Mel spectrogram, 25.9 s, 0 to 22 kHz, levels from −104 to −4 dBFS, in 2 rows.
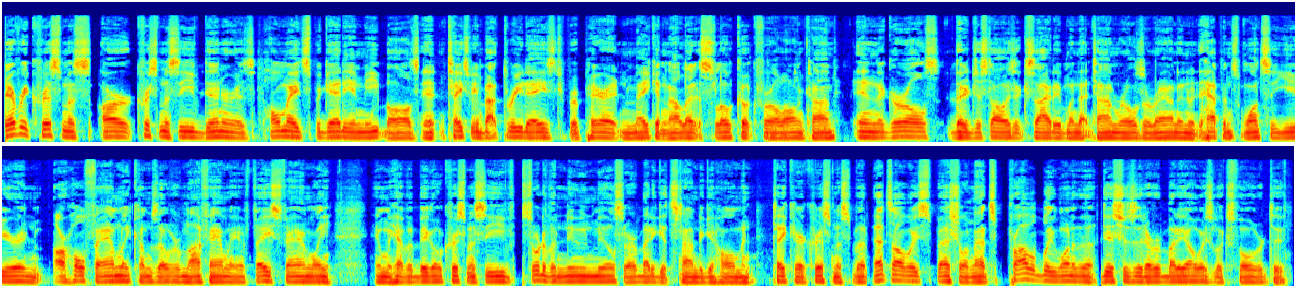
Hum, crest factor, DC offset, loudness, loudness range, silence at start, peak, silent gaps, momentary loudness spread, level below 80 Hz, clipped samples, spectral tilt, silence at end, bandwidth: none; 16 dB; under 0.1%; -19 LUFS; 1 LU; 0.05 s; -2 dBFS; none; 3 LU; -42 dBFS; under 0.1%; -6 dB/octave; 0.05 s; 15.5 kHz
